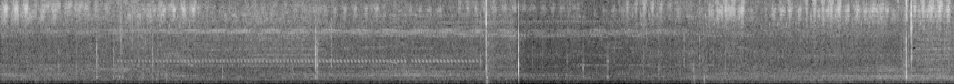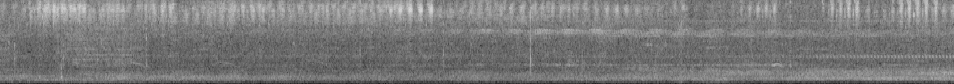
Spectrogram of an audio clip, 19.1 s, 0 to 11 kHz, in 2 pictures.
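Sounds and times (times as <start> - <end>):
crickets chirping: 0.0 - 19.0
outdoor background rush: 0.0 - 19.0.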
